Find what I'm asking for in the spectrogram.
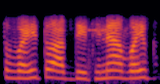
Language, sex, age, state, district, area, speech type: Hindi, female, 45-60, Uttar Pradesh, Sonbhadra, rural, conversation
